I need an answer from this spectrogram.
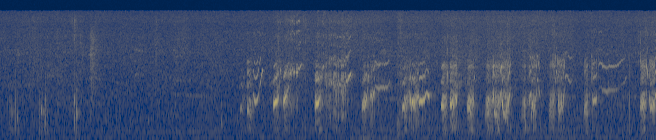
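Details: Pet guinea pig Moru-chan, one and a half years old, kept in a cage in an apartment; after quiet room noise, a fast run of short squeaky, chirping notes repeating about once a second, with harmonics, from three seconds on.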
